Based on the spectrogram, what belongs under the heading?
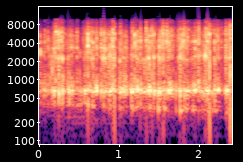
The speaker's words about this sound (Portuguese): Olha o barulho do gelo no copo do café.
